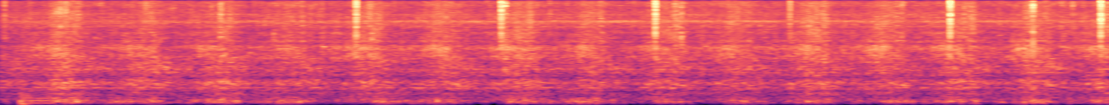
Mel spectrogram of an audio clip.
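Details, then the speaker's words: Bicycle frame ticking: a faint, sharp tick about once per pedal stroke, heard only when standing and putting power down. It is easy to blame the press-fit bottom bracket, but the cause is likely simpler. Source suspected, not confirmed. "This time however the ticking came from the bike itself or from the frame you could say. So this noise I got is one of those really irritating ones it's only appears want you to stand up and when I put power down"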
